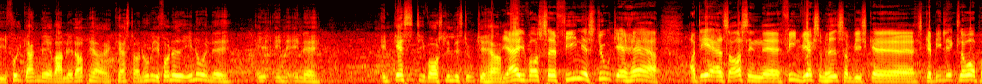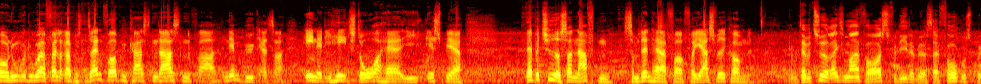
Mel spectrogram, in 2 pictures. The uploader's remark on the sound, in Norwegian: LIVE FRA FAGENES FEST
